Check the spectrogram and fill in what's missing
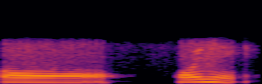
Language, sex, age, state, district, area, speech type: Assamese, female, 18-30, Assam, Sivasagar, rural, conversation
